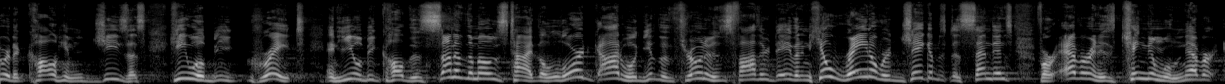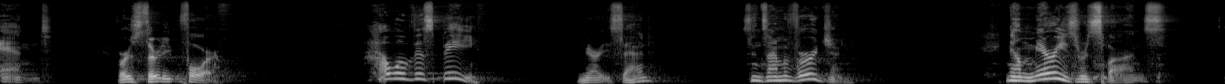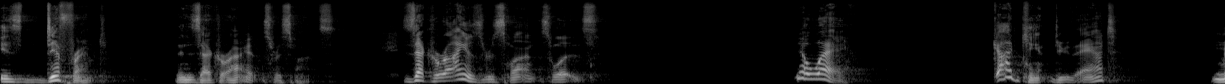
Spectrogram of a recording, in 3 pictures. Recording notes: recorded at Central: A Christ-Centered Church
